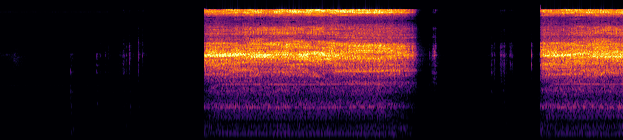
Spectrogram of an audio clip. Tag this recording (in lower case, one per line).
electric grinder grinding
